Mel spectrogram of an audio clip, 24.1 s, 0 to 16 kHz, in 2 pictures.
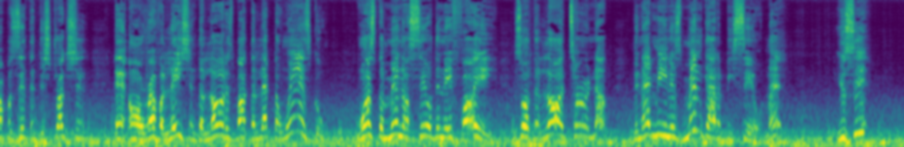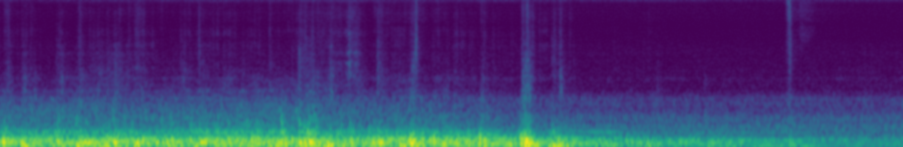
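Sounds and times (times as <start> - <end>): car road and engine rumble: 0.0 - 24.0
thump: 19.0 - 19.7.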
